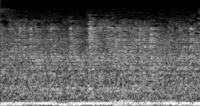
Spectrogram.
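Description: Basketball arena ambience from a game broadcast: a steady low hum under an even wash of room and crowd noise, with no ball bounces or shoe squeaks standing out.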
